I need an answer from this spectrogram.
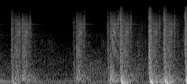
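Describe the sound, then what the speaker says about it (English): Bursts of gunfire from the PUBG battle royale game, several separate volleys crackling at mid distance with sharper, louder shots near the end, no talk over them. "There's more groups firing around us"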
